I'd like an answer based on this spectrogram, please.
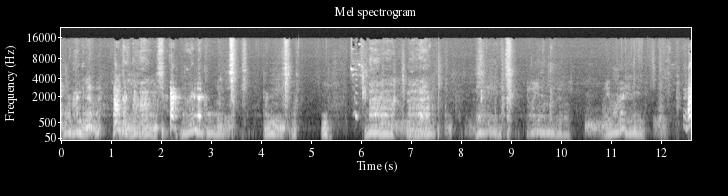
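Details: Eurohound puppy Firenza, about 11 weeks old, and Brio, a 4.5-year-old Nova Scotia Duck Tolling Retriever, wrestle in play on a kitchen floor, trading rough snarling growls in repeated bursts roughly every second or two, with rustling between.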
